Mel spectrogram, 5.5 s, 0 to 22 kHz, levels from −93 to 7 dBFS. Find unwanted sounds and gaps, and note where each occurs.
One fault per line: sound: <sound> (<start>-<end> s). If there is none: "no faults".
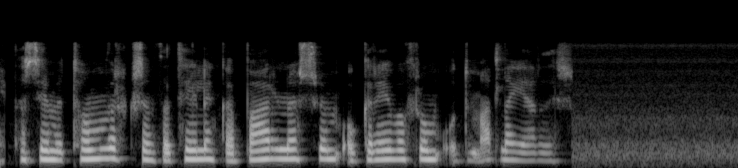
no faults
